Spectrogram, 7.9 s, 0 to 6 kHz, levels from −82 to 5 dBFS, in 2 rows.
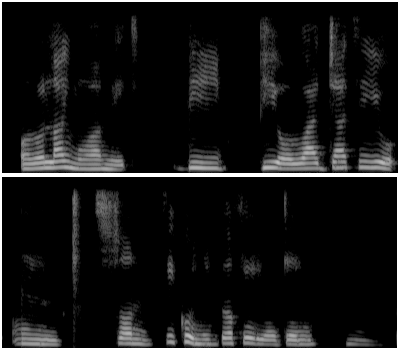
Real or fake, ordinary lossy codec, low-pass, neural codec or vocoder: fake; none; 5.4 kHz; codec, 16 kHz, 2 kbps, X-Codec, HuBERT features, trained on balanced general audio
